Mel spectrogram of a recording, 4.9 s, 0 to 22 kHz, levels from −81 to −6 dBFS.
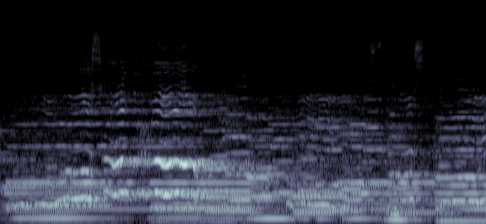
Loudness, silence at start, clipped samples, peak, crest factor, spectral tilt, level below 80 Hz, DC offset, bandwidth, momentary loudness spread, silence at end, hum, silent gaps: -29 LUFS; 0 s; under 0.1%; -12 dBFS; 18 dB; -7 dB/octave; -50 dBFS; under 0.1%; 12 kHz; 11 LU; 0 s; none; none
